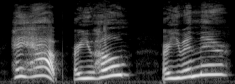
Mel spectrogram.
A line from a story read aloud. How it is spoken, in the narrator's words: he yelled at the top of his lungs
